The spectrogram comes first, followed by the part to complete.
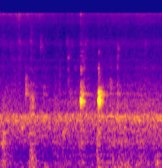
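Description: Metal tongs clicking lightly against a steel pot: a few faint ticks, then two sharper clicks about a second and a half in, over quiet room tone.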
